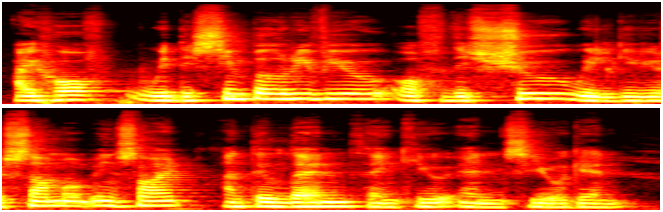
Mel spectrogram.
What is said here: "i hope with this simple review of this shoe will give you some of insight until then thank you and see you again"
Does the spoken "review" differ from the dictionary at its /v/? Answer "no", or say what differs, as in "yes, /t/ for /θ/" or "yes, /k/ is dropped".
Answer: no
